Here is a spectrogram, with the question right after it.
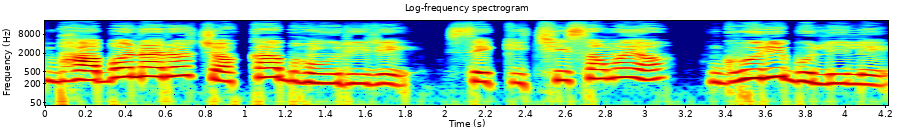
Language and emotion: Odia, neutral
